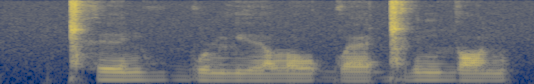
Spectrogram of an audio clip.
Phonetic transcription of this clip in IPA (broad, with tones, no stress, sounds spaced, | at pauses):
ǁʰ e˧ n ṳ˧ b u˩ ɳ lʲ e˩ lˠ o˩ ɡʷ æ˩ ɡ͡ǁ i˥ n ʎ ɒ˥ n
